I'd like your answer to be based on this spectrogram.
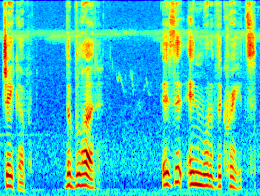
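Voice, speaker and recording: A woman's voice: mid-range voice, unhurried, mellow, lightly acted. A woman voicing a desperate, grieving young witch in a storybook, pleading with emotion. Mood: sad, tender.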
